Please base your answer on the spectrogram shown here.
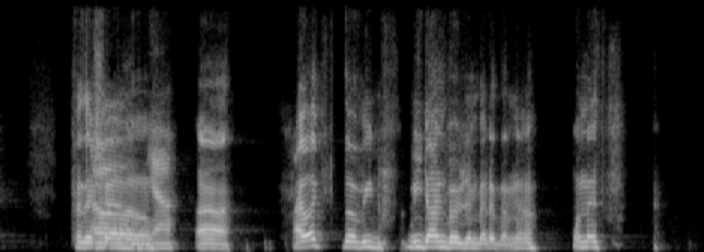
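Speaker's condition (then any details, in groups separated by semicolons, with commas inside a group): Cerebral palsy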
